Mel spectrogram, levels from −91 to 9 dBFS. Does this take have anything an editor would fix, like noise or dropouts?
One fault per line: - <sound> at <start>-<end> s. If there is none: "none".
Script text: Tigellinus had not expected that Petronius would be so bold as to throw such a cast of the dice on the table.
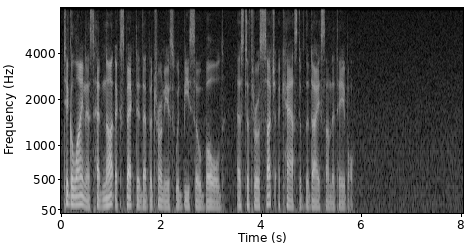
none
